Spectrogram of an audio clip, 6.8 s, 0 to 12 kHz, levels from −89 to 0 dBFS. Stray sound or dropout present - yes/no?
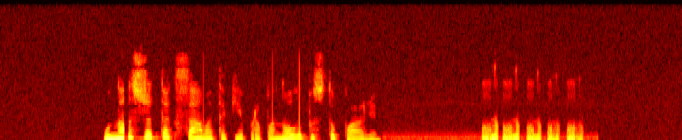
yes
